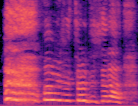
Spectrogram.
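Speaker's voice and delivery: laughing through the words, high and loud. Real, not acted. Laughing at herself while shutting off the music. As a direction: crack up as you say it.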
